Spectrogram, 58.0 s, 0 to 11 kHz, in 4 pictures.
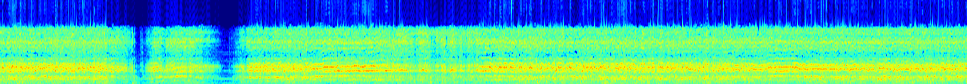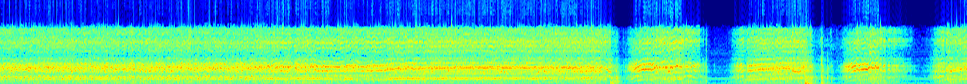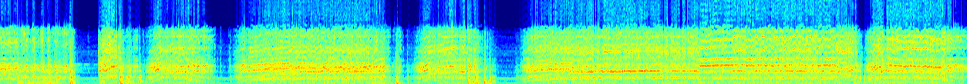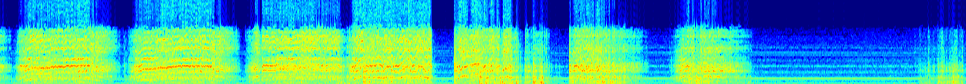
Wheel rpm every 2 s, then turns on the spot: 140, 70, 150, 160, 160, 160, 150, 150, 160, 170, 190, 180, 110, 120, 110, 110, 130, 150, 120, 230, 190, 150, 130, 130, 150, 100, 40, 20, 10.
56-58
